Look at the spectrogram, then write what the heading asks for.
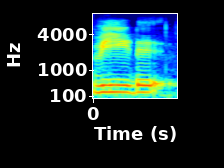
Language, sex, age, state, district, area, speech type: Malayalam, female, 30-45, Kerala, Kasaragod, rural, read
